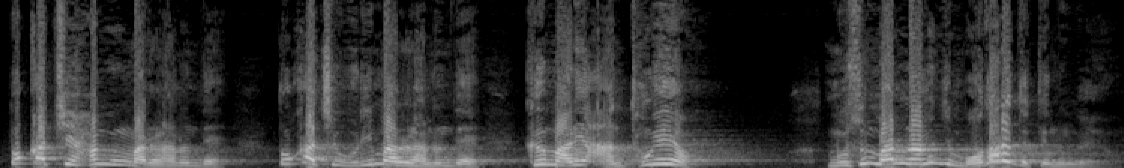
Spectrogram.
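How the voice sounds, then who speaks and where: A male pastor delivers a Sunday sermon in a high, bright-toned voice. He speaks in a conversational way, swinging from loud bursts to quiet asides. His words carry a long reverb through the church sanctuary. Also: a little fast, slightly rough. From South Korea. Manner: conversational preaching with lively swings in loudness.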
